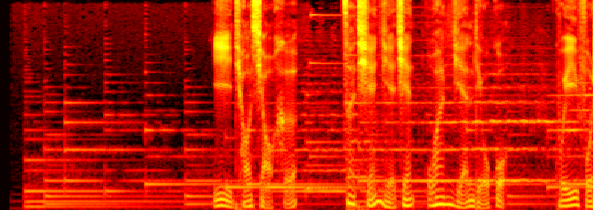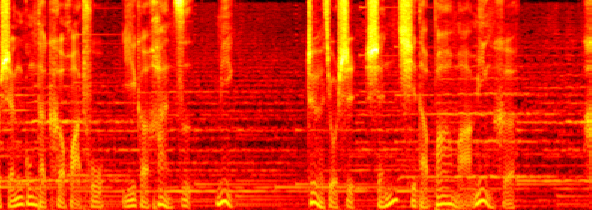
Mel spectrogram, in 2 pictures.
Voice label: 纪录片 自然科教 讲述, 男国; 广西八马命河

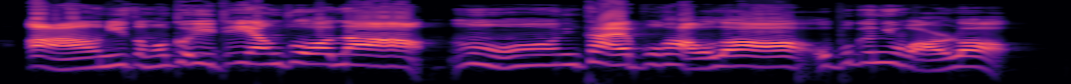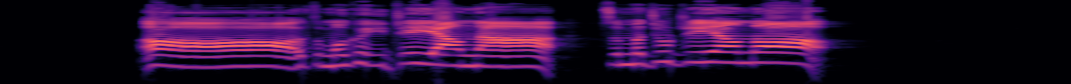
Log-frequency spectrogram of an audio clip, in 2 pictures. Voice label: 动画 童声 男童

